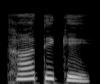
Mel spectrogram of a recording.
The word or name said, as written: ಕಾತಿಕೆ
